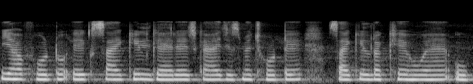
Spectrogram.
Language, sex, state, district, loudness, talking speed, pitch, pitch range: Hindi, female, Uttar Pradesh, Shamli, -15 LUFS, 175 wpm, 230 Hz, 220-235 Hz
